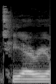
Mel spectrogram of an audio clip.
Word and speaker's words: Thierry: Yeah, but you don't say Terry Henry, do you? You say Thierry Henry.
